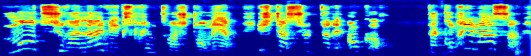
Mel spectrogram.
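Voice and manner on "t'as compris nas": louder, higher challenge; angry shout. Real, not acted. Daring the rival [name], an angry higher shout. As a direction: shout the question at her.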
